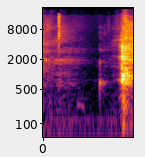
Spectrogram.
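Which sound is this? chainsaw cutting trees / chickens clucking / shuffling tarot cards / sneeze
sneeze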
